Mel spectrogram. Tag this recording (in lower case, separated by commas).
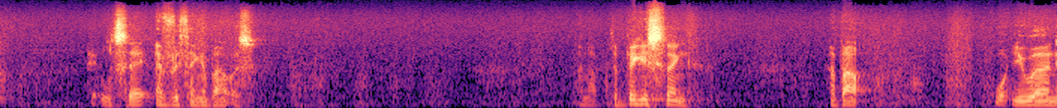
narration, speech, male speech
